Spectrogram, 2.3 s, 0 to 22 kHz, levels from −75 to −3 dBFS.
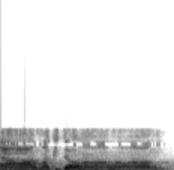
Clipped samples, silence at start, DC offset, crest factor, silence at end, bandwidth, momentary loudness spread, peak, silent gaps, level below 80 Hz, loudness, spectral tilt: under 0.1%; 0 s; under 0.1%; 14 dB; 0 s; 5.6 kHz; 5 LU; 0 dBFS; none; -46 dBFS; -14 LUFS; -9.5 dB/octave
